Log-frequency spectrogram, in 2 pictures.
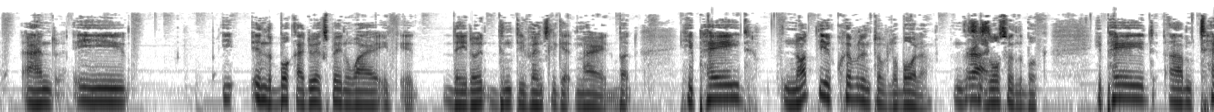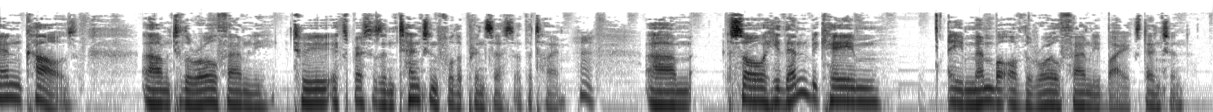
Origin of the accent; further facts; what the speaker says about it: Eswatini; moved away as an adult; now in South Africa; Yeah, I'm very much Swazi.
